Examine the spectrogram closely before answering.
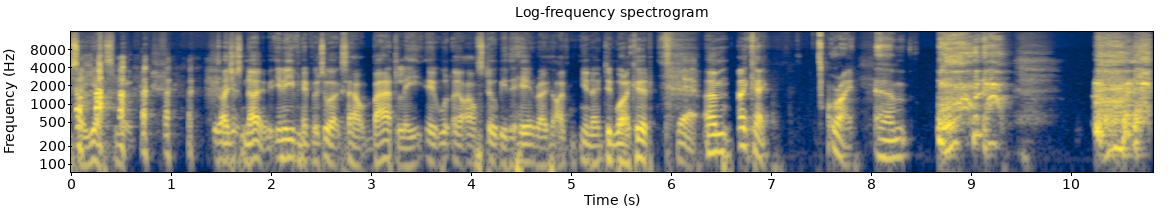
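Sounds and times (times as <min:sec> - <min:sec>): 
laughter: 0:00.0 - 0:01.6
speech: 0:00.0 - 0:09.7, 0:10.4 - 0:10.8
harsh coughs: 0:08.7 - 0:09.5, 0:10.3 - 0:10.8.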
